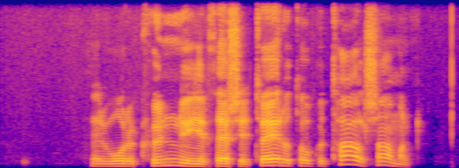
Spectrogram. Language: Icelandic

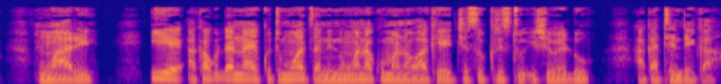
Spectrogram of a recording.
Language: Shona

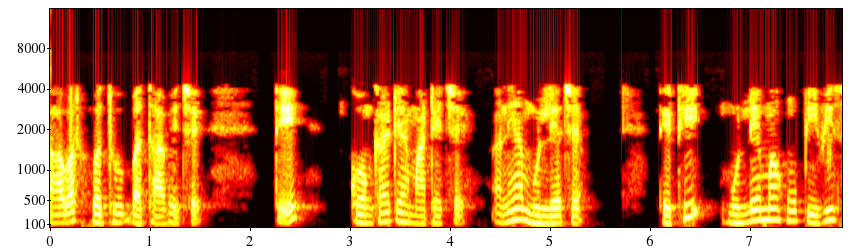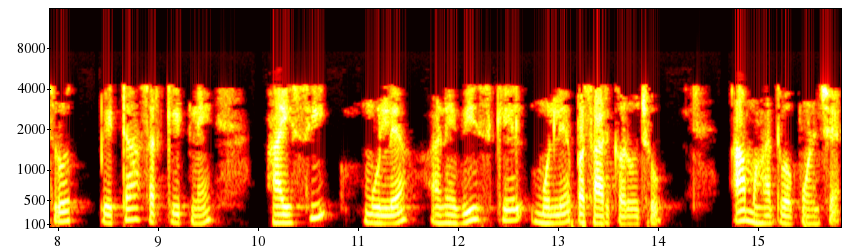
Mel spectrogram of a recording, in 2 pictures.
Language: Gujarati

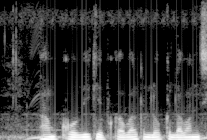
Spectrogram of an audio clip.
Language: Maithili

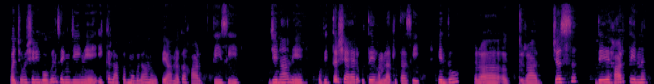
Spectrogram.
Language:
Punjabi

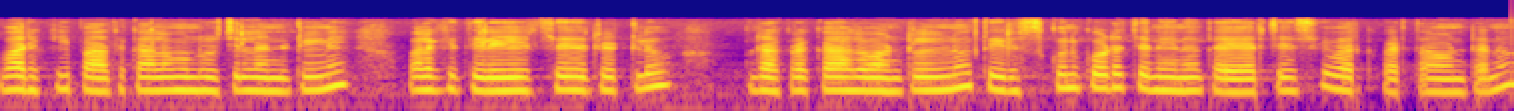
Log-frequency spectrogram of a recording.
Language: Telugu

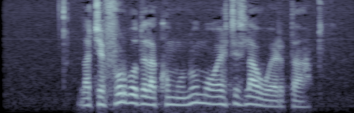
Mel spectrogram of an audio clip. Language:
Esperanto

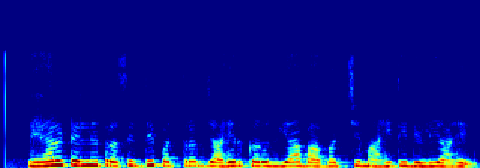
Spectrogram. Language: Marathi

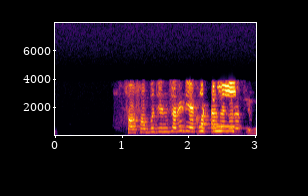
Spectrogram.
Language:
Odia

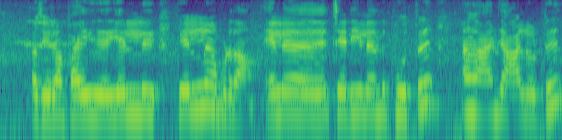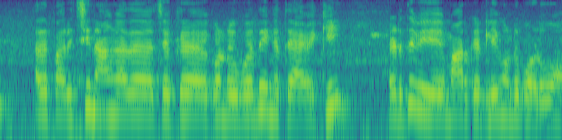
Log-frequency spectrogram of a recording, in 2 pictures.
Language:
Tamil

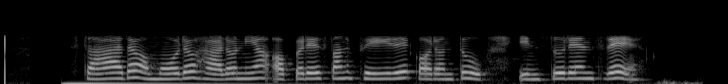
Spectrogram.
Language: Odia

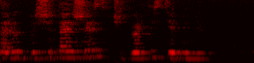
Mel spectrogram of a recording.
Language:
Russian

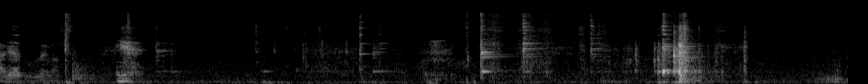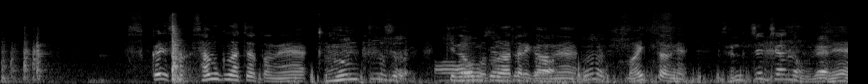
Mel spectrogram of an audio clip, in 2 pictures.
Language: Japanese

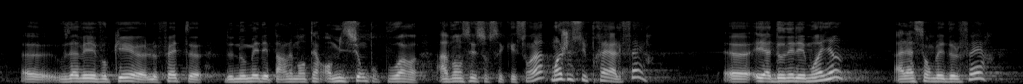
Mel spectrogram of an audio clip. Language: French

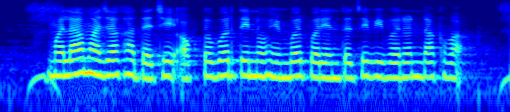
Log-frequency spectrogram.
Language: Marathi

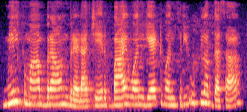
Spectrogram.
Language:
Konkani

